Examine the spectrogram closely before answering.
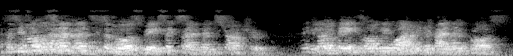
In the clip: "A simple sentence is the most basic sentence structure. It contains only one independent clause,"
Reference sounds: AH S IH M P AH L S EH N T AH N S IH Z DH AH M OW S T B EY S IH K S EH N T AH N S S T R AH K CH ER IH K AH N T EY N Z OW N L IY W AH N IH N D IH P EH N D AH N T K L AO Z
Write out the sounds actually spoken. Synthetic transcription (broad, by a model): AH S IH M AH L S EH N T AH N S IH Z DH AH M OW S T B EY S IH K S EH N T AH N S S T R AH K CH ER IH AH T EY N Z OW N L IY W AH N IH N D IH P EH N D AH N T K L AO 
